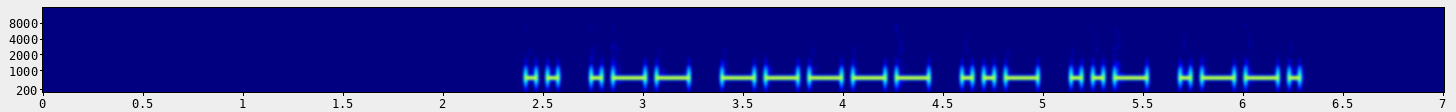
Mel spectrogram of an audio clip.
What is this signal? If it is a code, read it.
Morse code, heard as a keyed tone, about 22 wpm, 700 Hz. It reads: IW0UUP
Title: DXCC-100 Call Signs - 6 Characters - 22wpm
